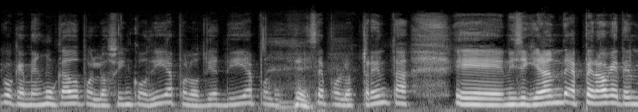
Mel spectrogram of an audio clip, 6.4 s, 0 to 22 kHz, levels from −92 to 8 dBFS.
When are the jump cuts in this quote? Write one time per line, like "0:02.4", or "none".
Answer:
none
